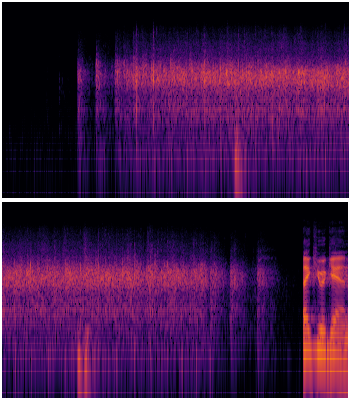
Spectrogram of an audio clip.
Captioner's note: applause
